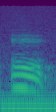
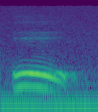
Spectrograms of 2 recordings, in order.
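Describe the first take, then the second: First: The vowel is open, with the mouth wider. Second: The vowel is closed, with the mouth narrower. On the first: "a letra E tem som aberto" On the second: "a letra E tem um som fechado"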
